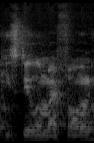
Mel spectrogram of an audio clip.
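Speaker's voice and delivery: ordinary talk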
